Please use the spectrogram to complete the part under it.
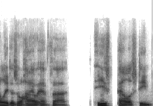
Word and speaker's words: East Palestine: But by, by the way, I'm pronouncing it East Palestine because that's how the way the locals do.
